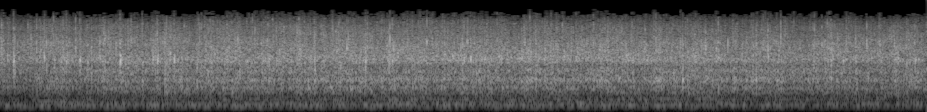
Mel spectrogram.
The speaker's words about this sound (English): It's, you have, yeah, go ahead and clap.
